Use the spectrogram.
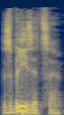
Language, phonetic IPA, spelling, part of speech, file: Russian, [ˈzblʲizʲɪt͡sə], сблизиться, verb, Ru-сблизиться.ogg
- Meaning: 1. to approach (each other) 2. to approach, to close in 3. to draw closer together 4. to become good/close friends (with) 5. passive of сбли́зить (sblízitʹ)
